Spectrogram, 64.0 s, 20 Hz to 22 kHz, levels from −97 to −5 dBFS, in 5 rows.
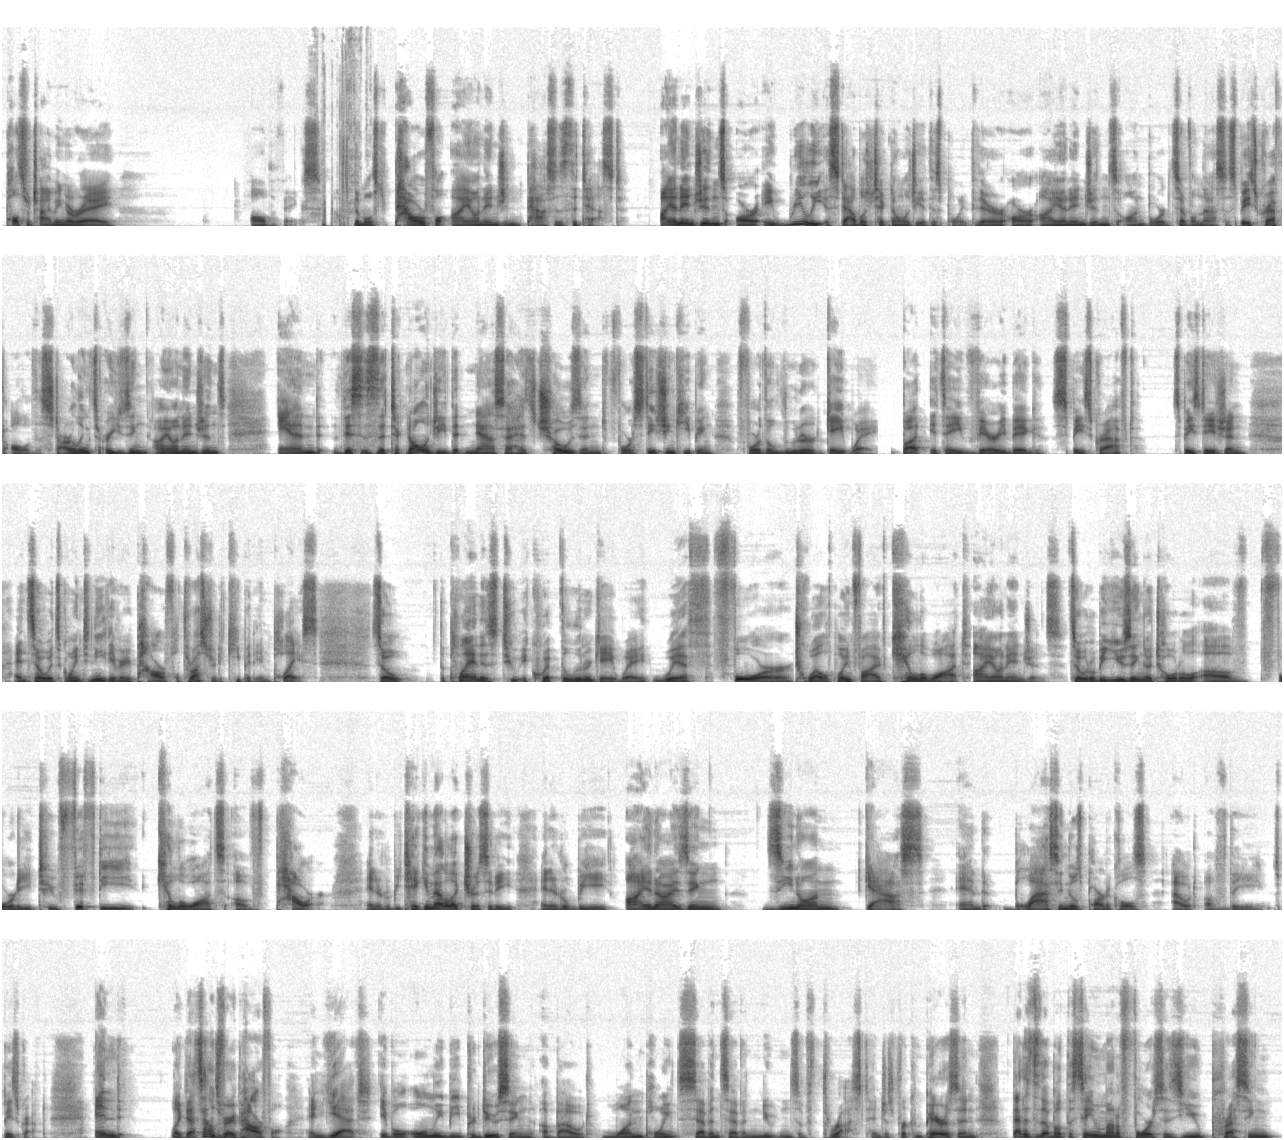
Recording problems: none

